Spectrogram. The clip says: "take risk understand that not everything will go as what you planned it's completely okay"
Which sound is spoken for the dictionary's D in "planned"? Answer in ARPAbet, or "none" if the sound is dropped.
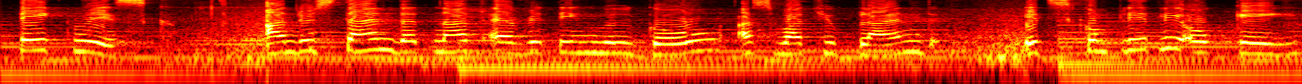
D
